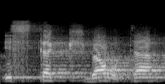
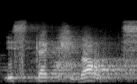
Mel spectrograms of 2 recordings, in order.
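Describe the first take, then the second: No difference in how they are said.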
